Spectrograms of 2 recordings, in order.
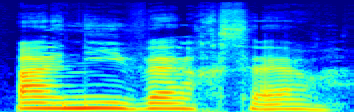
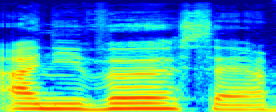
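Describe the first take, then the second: First: It is said with French sounds. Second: It is said like the English word. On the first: The speaker calls it right. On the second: The speaker calls it wrong.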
